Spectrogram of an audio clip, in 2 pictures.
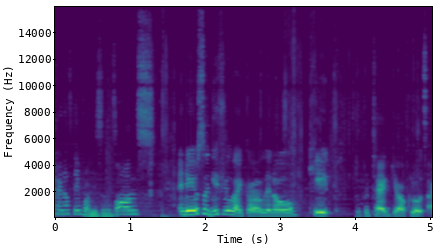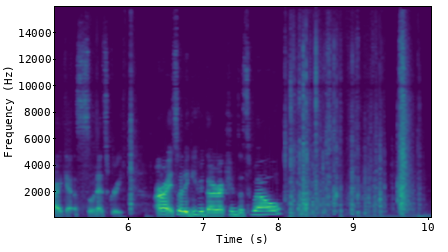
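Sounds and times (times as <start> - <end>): paper crinkling and rustling: 3.0 - 5.1, 8.1 - 10.0.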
